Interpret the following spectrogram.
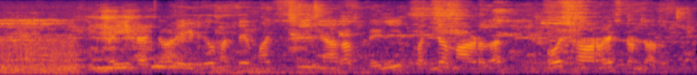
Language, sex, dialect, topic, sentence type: Kannada, male, Northeastern, agriculture, statement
